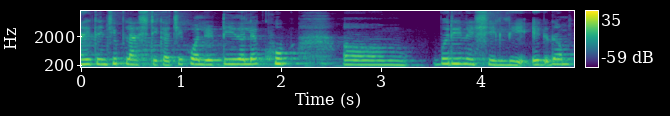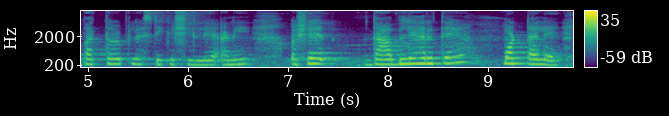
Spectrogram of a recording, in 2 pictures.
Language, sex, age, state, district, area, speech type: Goan Konkani, female, 18-30, Goa, Ponda, rural, spontaneous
